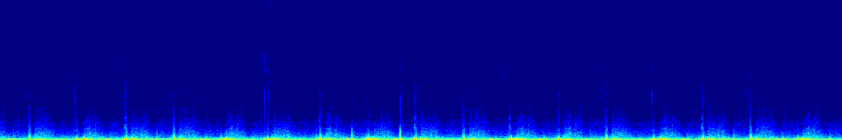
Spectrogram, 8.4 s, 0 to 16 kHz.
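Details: Womb-sound sleep aid for babies: steady muffled low heartbeat thumps, about 125 a minute, over a constant whooshing white-noise hum of flowing sounds, as heard from within the womb.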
